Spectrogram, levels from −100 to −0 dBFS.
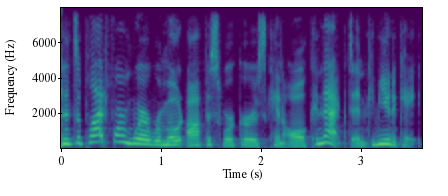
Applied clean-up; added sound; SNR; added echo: none; none; none; none.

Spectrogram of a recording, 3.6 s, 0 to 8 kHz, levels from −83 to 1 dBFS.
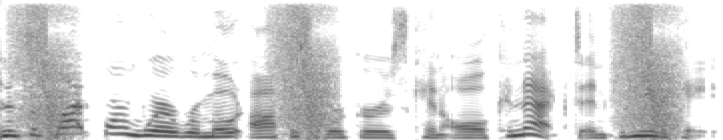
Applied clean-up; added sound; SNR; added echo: classical method spectral subtraction.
